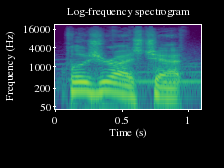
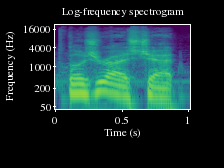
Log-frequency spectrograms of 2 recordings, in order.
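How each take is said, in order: No difference in how they are said.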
